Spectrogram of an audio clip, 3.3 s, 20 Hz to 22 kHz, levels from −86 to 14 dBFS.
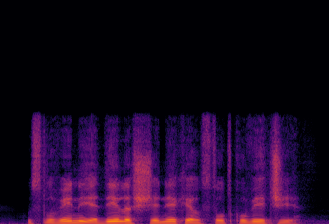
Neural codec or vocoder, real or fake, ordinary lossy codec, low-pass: codec, 16 kHz in and 24 kHz out, 0.9 kbps, LongCat-Audio-Codec, four codebook decoder; fake; none; 10.8 kHz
